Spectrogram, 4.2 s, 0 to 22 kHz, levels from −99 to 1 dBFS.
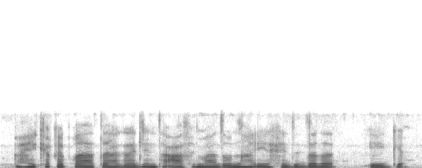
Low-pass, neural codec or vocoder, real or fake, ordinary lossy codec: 7.2 kHz; codec, 16 kHz in and 24 kHz out, 2.2 kbps, FireRedTTS-2 codec; fake; Opus, 24 kbps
